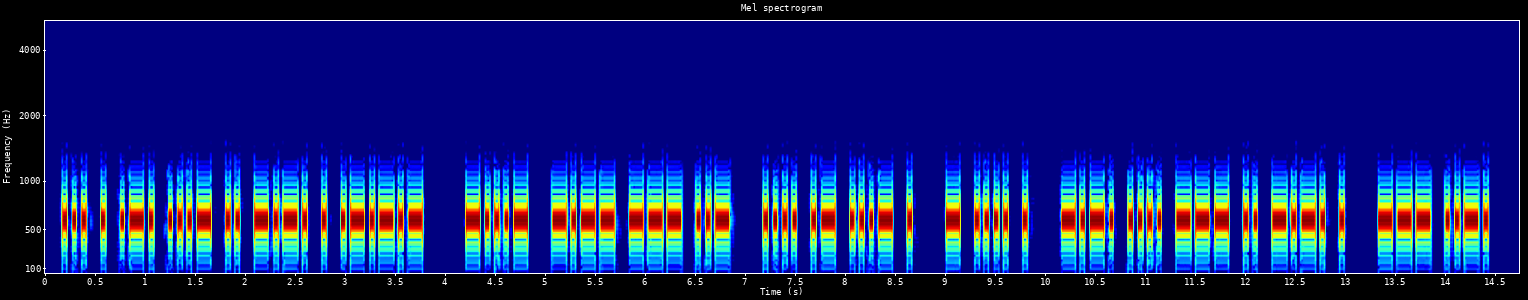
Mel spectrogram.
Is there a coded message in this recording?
Yes: Morse code from 0.2 to 14.4 s, heard as a keyed tone, about 25 wpm, 600 Hz. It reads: SERVICE. <BT> YOU HAVE THE CHOICE OF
